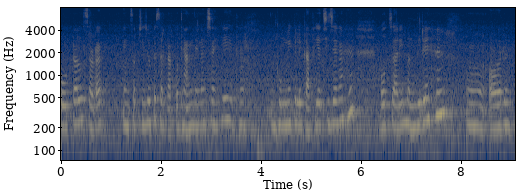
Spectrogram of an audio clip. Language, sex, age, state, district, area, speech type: Hindi, female, 18-30, Uttar Pradesh, Chandauli, rural, spontaneous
